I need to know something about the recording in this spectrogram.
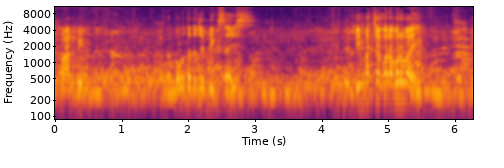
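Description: People talking over one another, market chatter, with one voice louder near the end.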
